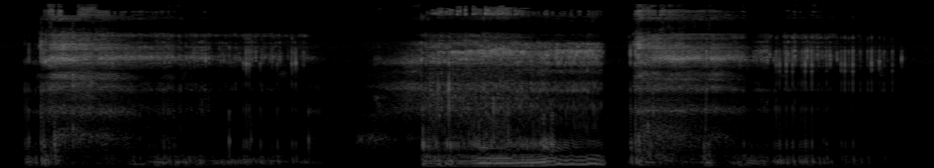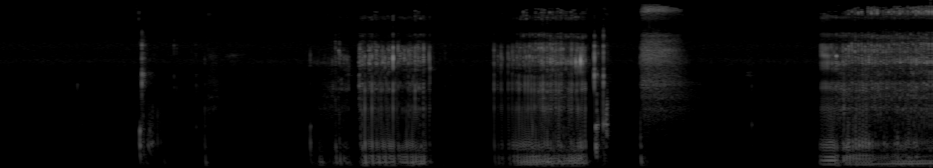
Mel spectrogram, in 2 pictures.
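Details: Boxer dog with loud, low, rattling snores on repeated breaths with pauses and snuffles between; owner says congestion from a head cold makes it worse than usual: snoring.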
